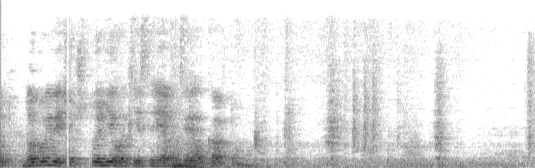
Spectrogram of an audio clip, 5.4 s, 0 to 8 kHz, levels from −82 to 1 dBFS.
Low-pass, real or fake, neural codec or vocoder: 7.2 kHz; real; none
